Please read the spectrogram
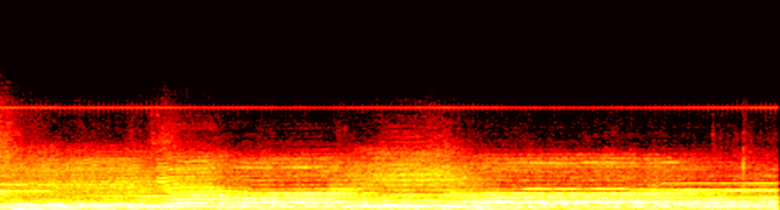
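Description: A choir of many voices singing a slow Buddhist devotional hymn, with long held notes moving gently from one pitch to the next.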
